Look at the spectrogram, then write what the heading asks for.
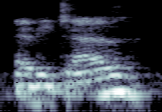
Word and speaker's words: Abital: And this is how they pronounce Strong's H37. Evital.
